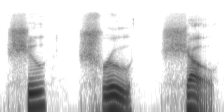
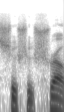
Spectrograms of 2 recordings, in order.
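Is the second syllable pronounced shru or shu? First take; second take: shru; shu. First: The second syllable is shru, the last sho. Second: The second syllable is shu, the last shro. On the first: The speaker calls it right. "It's shu shru sho" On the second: The speaker calls it wrong. "it's not shu shu shro, because it's much easier to say that way"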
